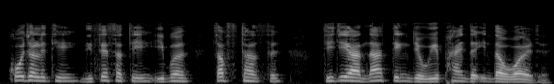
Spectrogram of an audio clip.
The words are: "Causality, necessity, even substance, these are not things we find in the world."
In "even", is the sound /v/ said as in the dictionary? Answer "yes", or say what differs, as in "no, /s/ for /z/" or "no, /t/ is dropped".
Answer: no, /b/ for /v/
